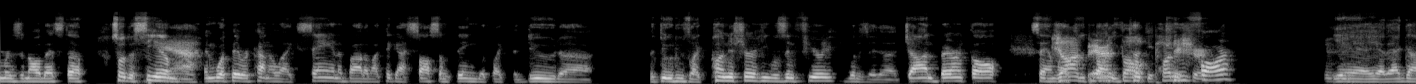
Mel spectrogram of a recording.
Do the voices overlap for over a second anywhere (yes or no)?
yes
